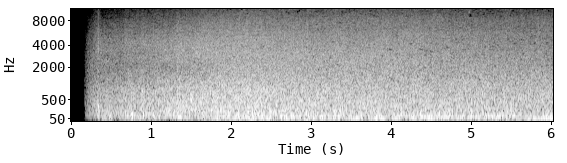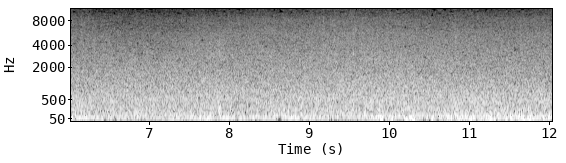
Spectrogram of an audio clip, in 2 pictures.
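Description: Steady, even rushing noise of an outdoor ambience, starting suddenly just after the beginning and holding level throughout.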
